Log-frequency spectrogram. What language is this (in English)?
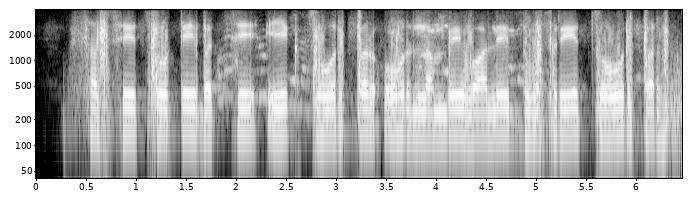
Hindi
